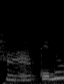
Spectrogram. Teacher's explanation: O R forte, né, eh, o som do R forte eh pode ser realizado como vibrante múltipla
